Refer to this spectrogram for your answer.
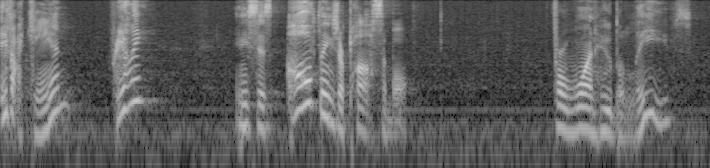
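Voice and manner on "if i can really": high, sarcastic, incredulous tone. Imagining how Jesus says it in verse 23: mock-sarcastic Jesus line. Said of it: "like a little sarcasm".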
